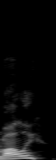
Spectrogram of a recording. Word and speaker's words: Mahle: And for those podcast listeners, Molly is spelled Mahle.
